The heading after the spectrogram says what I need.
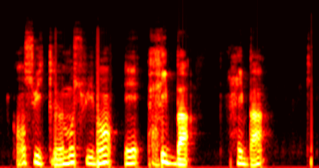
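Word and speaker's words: חיבה: Ensuite, le mot suivant est Hibba. Hibba, qui s'écrit avec un het, un point en dessous, un yud qui accompagne le point en dessous. Donc ce yud là ne sera pas prononcé, il est muet.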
